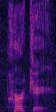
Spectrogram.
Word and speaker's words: Kirke: Dictionaries give the origin of church as the Anglo-Saxon root kirke. It's spelled C-I-R-C-E, but the C is from the Anglo-Saxon is a hard C, more of a K sound.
